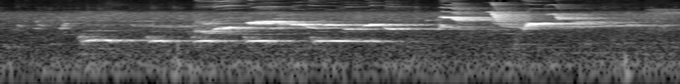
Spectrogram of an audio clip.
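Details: A caged white-rumped shama in an aviary sings repeated low whistled notes, then a rich warbling run of higher tones and sharp upward flicks near the close.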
